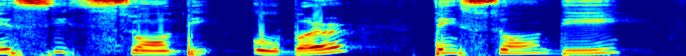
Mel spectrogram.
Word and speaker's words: Uber: e esse som de Uber tem som de u aquele um longo então Uber Uber Uber é Uber e não é ilber ilber tão Uber SOS ele tem som de u mais longo então se ele tem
